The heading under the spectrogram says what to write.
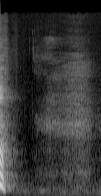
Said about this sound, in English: Bless you. Yeah, I don't know if we can edit that out.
